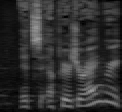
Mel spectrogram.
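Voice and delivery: put-on kind, nice, gentle, non-accusing tone. Retelling what they said to an angry man, in a nice tone of voice. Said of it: "In a nice tone of voice like that".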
